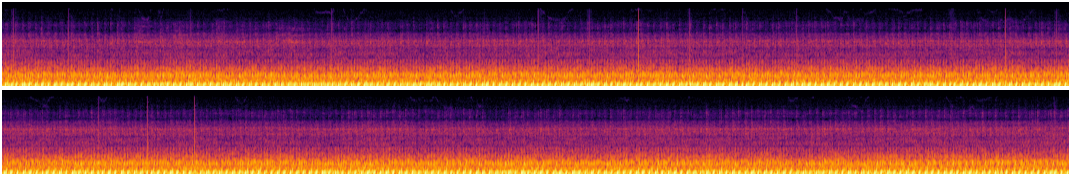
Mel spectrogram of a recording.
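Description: A boat engine drones steadily and loudly close by.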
